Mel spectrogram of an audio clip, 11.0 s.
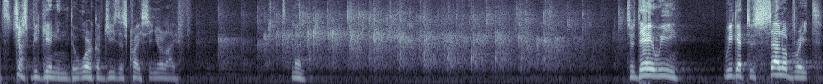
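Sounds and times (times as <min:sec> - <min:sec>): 
speech: 0:00.0 - 0:02.6, 0:03.9 - 0:04.3, 0:08.4 - 0:10.9
crowd applauding: 0:02.9 - 0:08.5.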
